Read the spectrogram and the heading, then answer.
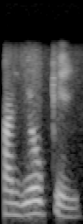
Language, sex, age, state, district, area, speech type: Punjabi, male, 30-45, Punjab, Barnala, rural, conversation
